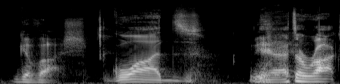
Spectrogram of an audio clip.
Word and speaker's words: Gwozdz: And his last name is Gwozdz, but I think it's pronounced, and please correct me, I think it's Gavash. Wait a second. Gwozdz. Yes, that's not a typo. That's how he spells it, but I'm pretty sure it's pronounced Gavash.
